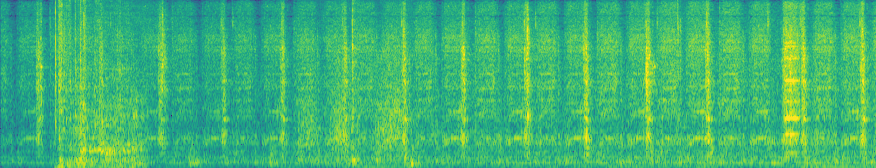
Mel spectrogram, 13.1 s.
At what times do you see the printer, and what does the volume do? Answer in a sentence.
The printer can be heard from 0.0 to 13.1 s, getting louder.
